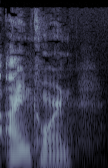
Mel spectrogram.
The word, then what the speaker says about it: einkorn: And so for you, so the einkorn, did I say that right? – Yeah.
